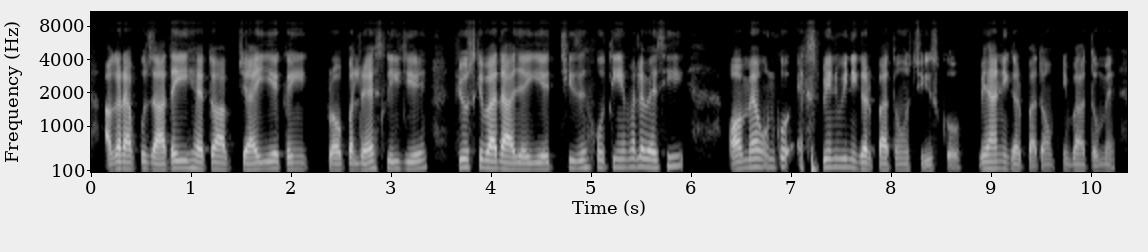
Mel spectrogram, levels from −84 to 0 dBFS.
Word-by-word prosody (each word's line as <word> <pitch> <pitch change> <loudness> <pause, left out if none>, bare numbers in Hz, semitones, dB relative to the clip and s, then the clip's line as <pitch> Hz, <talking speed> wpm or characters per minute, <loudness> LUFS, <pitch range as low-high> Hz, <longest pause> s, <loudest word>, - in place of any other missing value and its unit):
अगर 140 0 +5
आपको 135 +1 +1
ज़्यादा 120 0 +4
ही 150 0 +4
है 140 -2 +4
तो - - +3
आप 130 -1 +1
जाइए 135 +4 +3
कहीं 130 0 -2 0.2
प्रॉपर 120 +1 0
रेस्ट 140 +5 +2
लीजिए, 140 +1 -2 0.3
फिर 165 - +1
उसके 165 0 -1
बाद 145 0 +7
आ 130 - +8
जाइए।" 130 +1 0
चीज़ें 150 0 -5
होती 160 +1 -2
है 165 +1 -2
मतलब 170 0 +1
ऐसी 185 +5 -8 0.5
और 140 - +5
मैं 165 +2 +2
उनको 165 -1 -4
एक्सप्लेन 165 0 -2
भी 170 - -2
नहीं 155 -3 +1
कर 135 -2 +3
पाता 120 -1 0
हूँ 120 - -9
उस 120 - -15
चीज़ - - -6
को, - - -9 0.2
बयान 140 +1 +3
नहीं 140 -1 -2
कर - - -3
पाता - - -5
हूँ 110 - -11
अपनी 110 - -14
बातों 110 - -7
में। - - -10
140 Hz, 245 wpm, -26 LUFS, 130-160 Hz, 0.5 s, आ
